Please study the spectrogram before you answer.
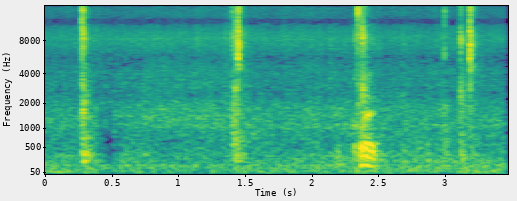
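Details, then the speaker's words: Six-year-old John Deere lawn tractor, fuel shutoff solenoid checked while the key is turned: sharp single clicks about a second apart each time power is applied; the solenoid works normally. "I don't know if you can hear that on the phone but you should hear a click and you should have that the other way"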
